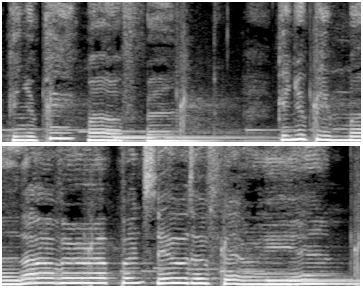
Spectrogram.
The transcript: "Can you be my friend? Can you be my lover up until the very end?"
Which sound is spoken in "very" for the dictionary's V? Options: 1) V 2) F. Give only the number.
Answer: 2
